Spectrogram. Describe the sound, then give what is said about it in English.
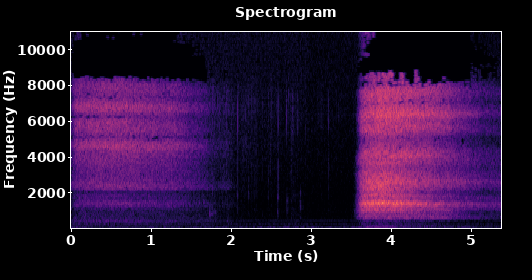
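A deep meditation breath: a long, soft airy breath fades away, then after a quiet pause a loud, full inhale swells in and slowly tapers off. “Two more times. Inhale.”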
